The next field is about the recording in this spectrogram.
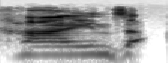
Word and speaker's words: Hinds: It's at Patrick Hines _, and my last name is spelled H-I-N-D-S _ on Instagram.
